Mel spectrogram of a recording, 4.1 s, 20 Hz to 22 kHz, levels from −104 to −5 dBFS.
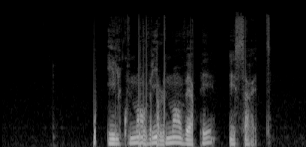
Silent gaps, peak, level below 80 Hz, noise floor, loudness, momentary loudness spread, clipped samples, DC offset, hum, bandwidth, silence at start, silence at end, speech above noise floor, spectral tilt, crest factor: none; -24 dBFS; -68 dBFS; -88 dBFS; -42 LUFS; 11 LU; under 0.1%; under 0.1%; none; 14 kHz; 1.25 s; 0.5 s; 47 dB; -8.5 dB/octave; 20 dB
